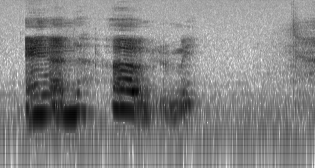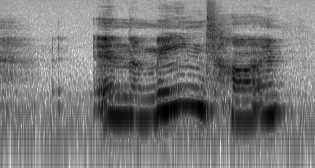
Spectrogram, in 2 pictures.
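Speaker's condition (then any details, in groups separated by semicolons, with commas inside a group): ALS; hand onset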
